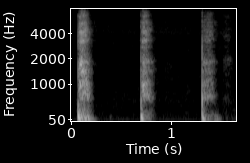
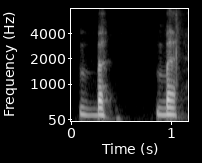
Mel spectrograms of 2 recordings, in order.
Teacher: they're formed the same exact way, except that we have to use our voice box to make the b sound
